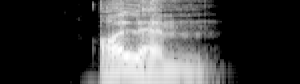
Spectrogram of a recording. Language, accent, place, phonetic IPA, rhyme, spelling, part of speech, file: German, Germany, Berlin, [ˈɔləm], -ɔləm, ollem, adjective, De-ollem.ogg
- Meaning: strong dative masculine/neuter singular of oll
